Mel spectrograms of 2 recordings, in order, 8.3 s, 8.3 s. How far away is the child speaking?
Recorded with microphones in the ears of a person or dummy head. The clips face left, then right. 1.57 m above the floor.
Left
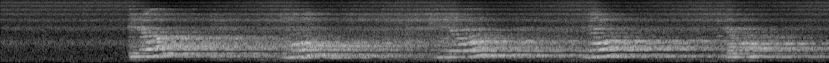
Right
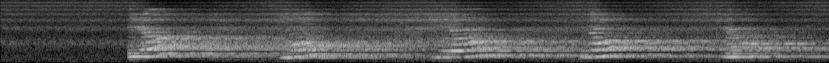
About 1.8 m.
